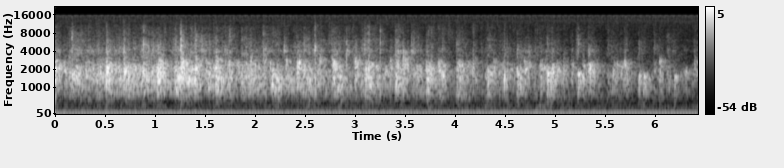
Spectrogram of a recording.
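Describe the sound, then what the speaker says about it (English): A church congregation applauds a visiting appellate court justice, a moderate round of clapping from many hands over a low steady hum, continuing evenly throughout. "Please, can we give my Lord a good round of applause?"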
